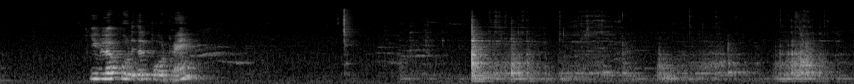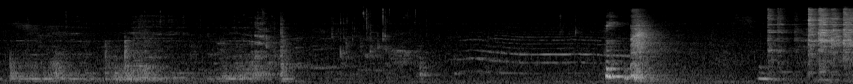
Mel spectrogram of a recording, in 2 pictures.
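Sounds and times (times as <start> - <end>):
ladle scraping and clinking pan: 4.0 - 11.6.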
